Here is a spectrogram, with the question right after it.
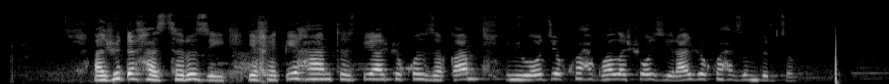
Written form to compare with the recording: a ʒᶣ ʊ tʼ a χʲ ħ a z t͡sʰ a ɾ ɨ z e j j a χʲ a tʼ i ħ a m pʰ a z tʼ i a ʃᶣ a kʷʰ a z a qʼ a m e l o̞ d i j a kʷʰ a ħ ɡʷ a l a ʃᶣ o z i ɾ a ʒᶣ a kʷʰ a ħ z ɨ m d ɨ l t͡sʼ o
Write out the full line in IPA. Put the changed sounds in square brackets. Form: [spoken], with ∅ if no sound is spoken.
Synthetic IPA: a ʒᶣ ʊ tʼ a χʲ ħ a z t͡sʰ a ɾ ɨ z e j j a χʲ a tʼ i ħ a m [tʰ] a z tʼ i a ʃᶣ a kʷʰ a z a qʼ a m e l o̞ d i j a kʷʰ a ħ ɡʷ a l a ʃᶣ o z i ɾ a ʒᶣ a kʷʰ a ħ z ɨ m d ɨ [r] t͡sʼ o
